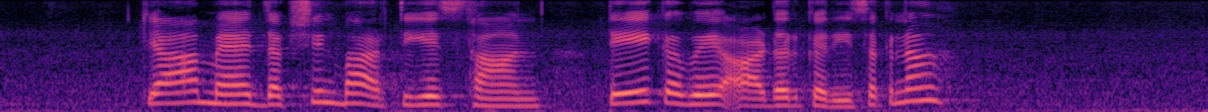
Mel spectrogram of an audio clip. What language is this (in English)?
Dogri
